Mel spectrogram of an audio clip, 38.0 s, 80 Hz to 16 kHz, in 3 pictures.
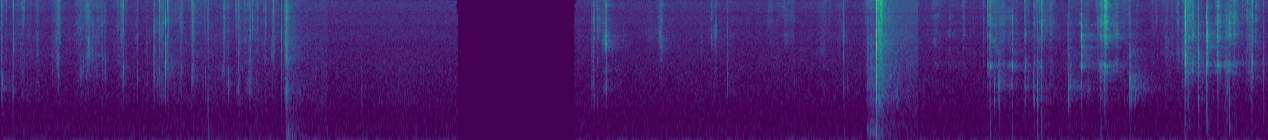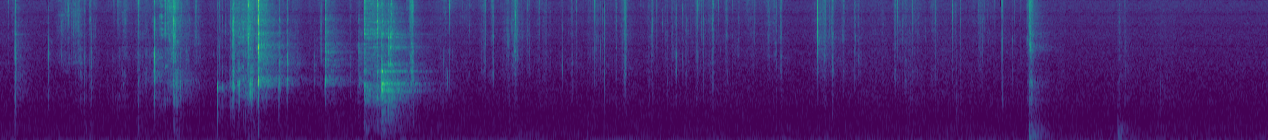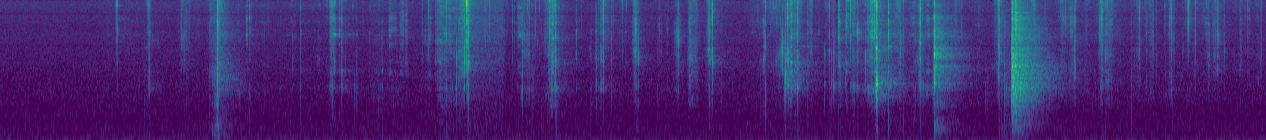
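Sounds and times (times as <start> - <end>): crinkling and tearing: 0.0 - 3.3, 10.0 - 23.0, 26.5 - 38.0.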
